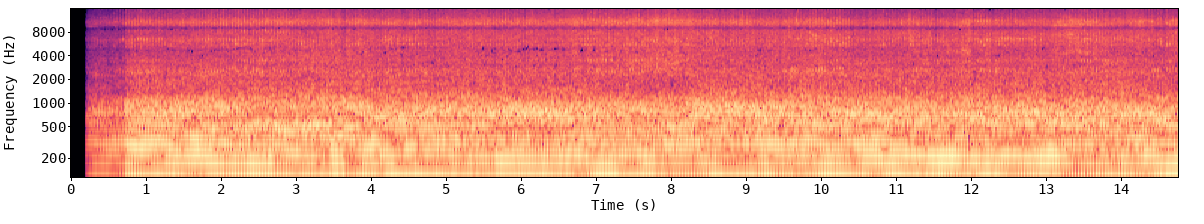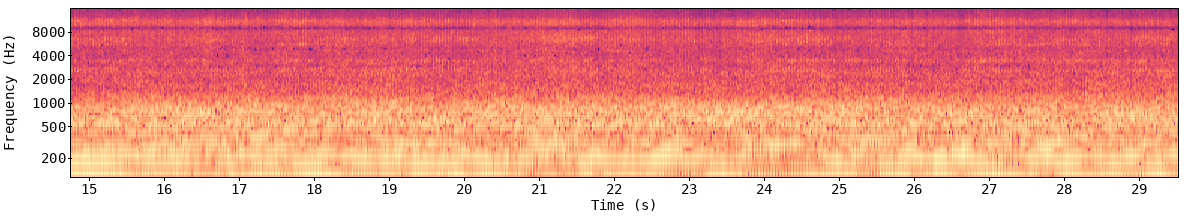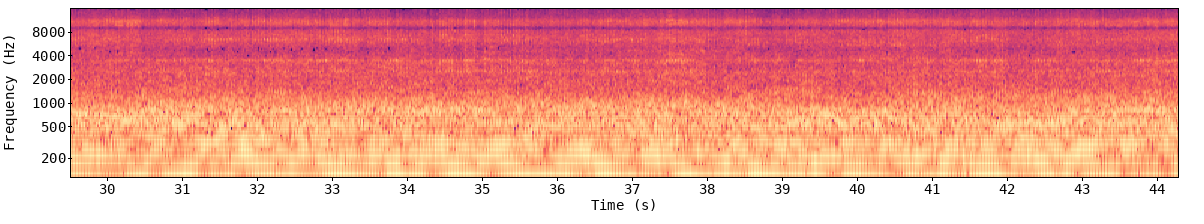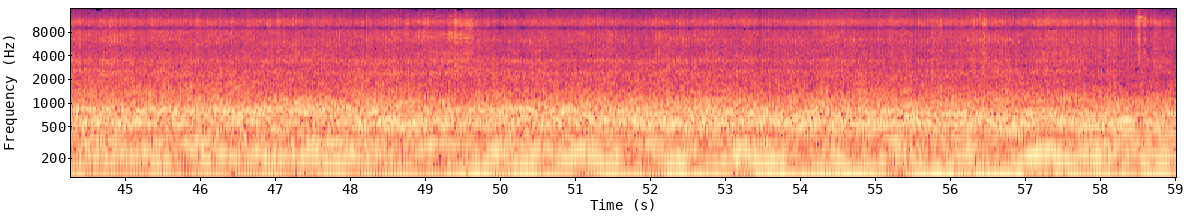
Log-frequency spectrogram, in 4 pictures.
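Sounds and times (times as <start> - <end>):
lawn mower engine running: 0.2 - 59.0.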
